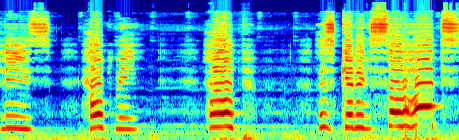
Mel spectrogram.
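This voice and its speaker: In a put-on character voice that is squeaky and extremely high in pitch, the speaker talks at a very slow pace. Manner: pleading, frightened.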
